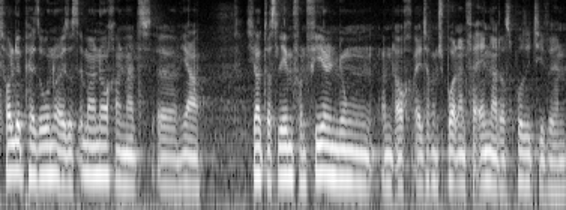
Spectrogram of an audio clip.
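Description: A man's dark, mellow tone at medium pitch, fairly quick in pace, with fairly even intonation. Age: 20s. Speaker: fitness podcast co-host, CrossFit coach. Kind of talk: casual chat.

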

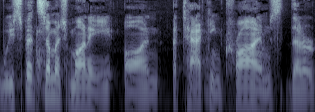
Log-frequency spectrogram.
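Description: The man's fairly low voice, a plain, everyday voice, shows ordinary pitch variation. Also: very clean recording, silent background. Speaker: co-host guest, lawyer. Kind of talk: casual chat.

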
